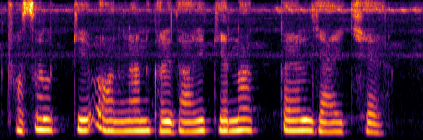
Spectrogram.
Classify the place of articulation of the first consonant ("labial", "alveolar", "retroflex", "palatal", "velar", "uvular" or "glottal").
labial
